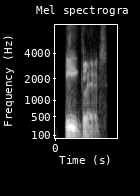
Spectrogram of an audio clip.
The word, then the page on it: eaglet: British English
